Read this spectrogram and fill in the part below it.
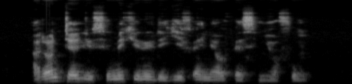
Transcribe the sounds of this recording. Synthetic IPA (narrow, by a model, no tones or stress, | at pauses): adõn̩tɛljusemekjunudeɡivɛniaopɛsɪnjɔfon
